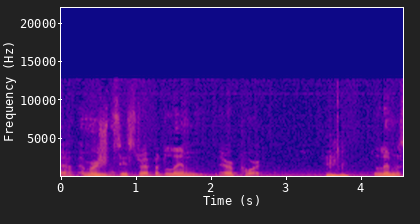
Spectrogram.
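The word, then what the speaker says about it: Lympne: us at the uh eer Mercy strip at limb airport MH limb is spelled l y m p n e but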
